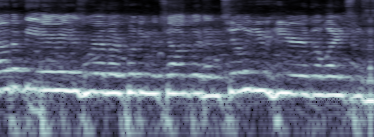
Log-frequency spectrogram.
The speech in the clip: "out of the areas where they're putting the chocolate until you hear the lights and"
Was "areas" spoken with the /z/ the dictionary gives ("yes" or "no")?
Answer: yes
